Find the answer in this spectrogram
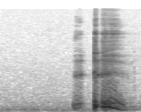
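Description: A man clearing his throat close into a handheld microphone, about a second in: a short catch, then a louder, longer clear that falls in pitch.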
